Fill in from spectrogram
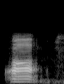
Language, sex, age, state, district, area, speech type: Assamese, male, 30-45, Assam, Dhemaji, rural, conversation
